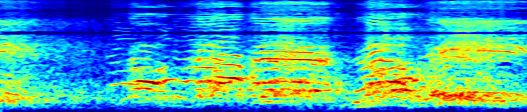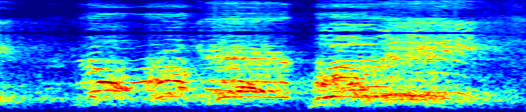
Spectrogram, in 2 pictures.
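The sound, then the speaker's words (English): A large protest crowd chants in unison on the steps of the Vancouver Art Gallery in the late afternoon, protesting injustice, loud and rhythmic, with repeated bursts of shouted slogans rising and falling in a steady cadence. “Those are the sounds from the steps of the Vancouver Art Gallery late yesterday afternoon.”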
